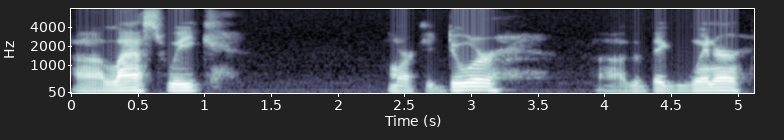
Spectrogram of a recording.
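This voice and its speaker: A man's voice: on the low side, steady tone, takes it slowly, gravelly, dry recording, lo-fi sound. A man who grew up in Belgium and Germany, hosting a casual sports league recap in an easygoing, rambling way with many ums. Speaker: league host.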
